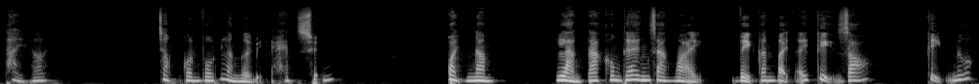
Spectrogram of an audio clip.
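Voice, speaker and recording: A man voicing a frightened young widowed daughter who weeps and pleads with her father, pitched far above his own voice. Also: a little slow, long pauses, husky, no room sound, studio quality, heavily acted. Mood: frightened whisper. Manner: high, weeping, pleading.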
